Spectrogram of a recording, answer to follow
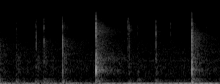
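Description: Computer keyboard keys being typed: a run of irregularly spaced clicks, with two louder keystrokes about a second in and near the end.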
